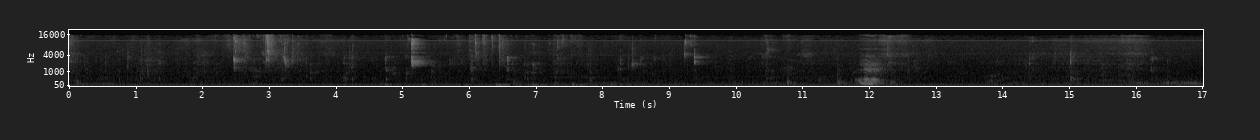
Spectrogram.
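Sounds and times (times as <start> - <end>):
chewing with wet mouth clicks: 2.3 - 11.5, 13.9 - 16.6.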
